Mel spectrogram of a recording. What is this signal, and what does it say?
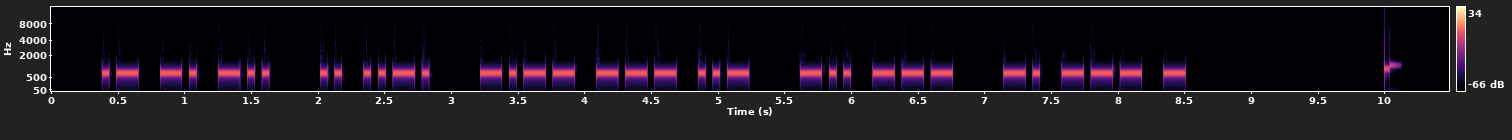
Morse code, heard as a keyed tone, about 22 wpm, 700 Hz. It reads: AND IF YOU DO NOT
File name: practice / 22wpm / Build A Phrase - 5-Word Phrases - 22wpm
